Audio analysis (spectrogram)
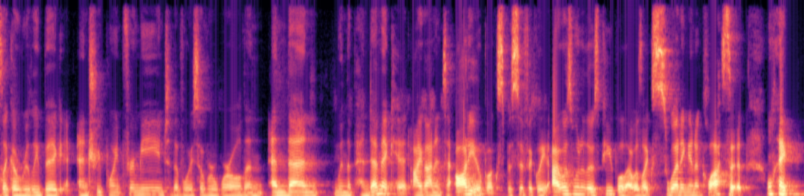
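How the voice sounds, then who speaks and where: Low-voiced woman, reflective storyteller. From Brazil. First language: Portuguese. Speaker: actor and audiobook narrator. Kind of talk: casual interview.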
